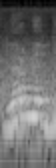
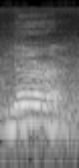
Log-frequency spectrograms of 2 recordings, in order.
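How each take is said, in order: First: The ending is said as an extra syllable. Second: The ending is said without an extra syllable. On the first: The speaker calls it wrong. "not learn it. Learn it, this is Egyptian" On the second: The speaker calls it right. "الإي ما بتتنطقش"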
